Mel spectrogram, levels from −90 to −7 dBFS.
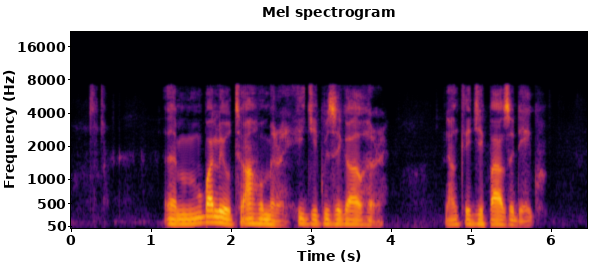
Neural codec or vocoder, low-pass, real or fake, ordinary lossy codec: codec, 16 kHz, 2 kbps, X-Codec, HuBERT features, trained on LibriSpeech; 7.2 kHz; fake; none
